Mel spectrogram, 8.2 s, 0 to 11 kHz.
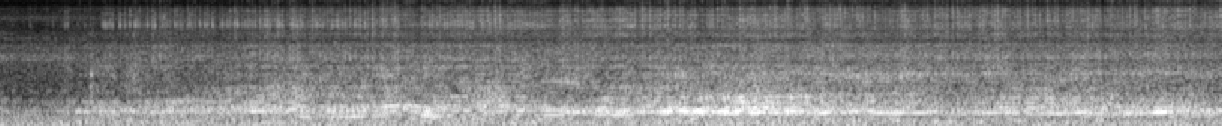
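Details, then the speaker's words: HO-scale brass LMB New York Central 4-8-2 Mohawk #3148 model locomotive with an open-frame motor, running; a quiet, fast whirring buzz with a rough mechanical grind; gear noise. "there is a note that has some gear noise and you'll hear that as it goes"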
